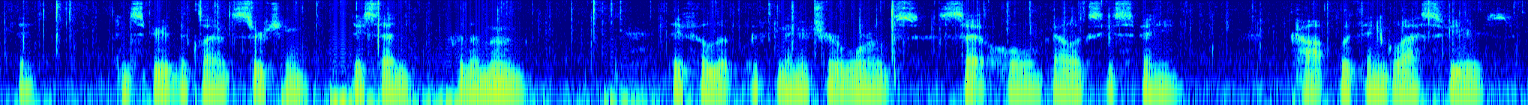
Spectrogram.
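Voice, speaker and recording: A soft-spoken man talks at a moderate pace. He leaves long, frequent pauses. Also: very even loudness. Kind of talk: ASMR audiobook reading. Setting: crackling fire in the background. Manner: quiet, soft.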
